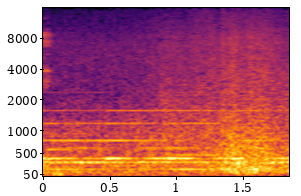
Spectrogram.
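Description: A steady, continuous wash of sea surf rolls on without distinct breaks, with a low, even hum running faintly underneath. No one speaks.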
